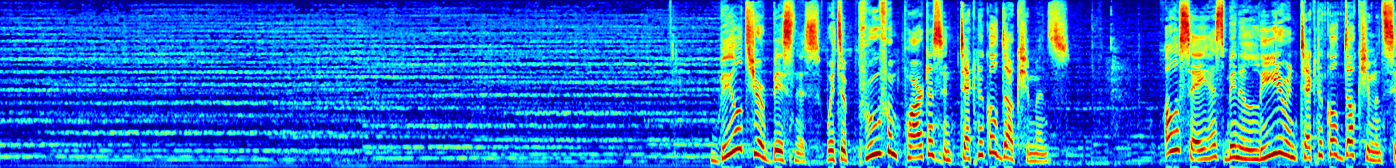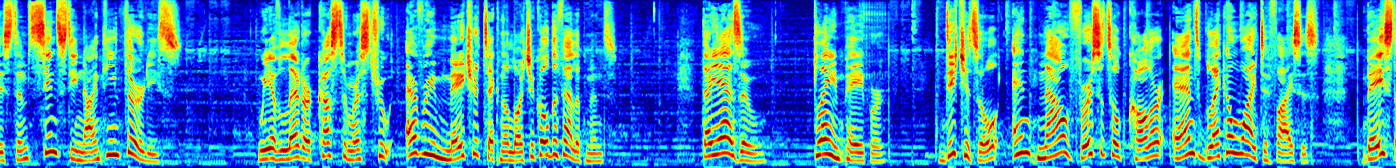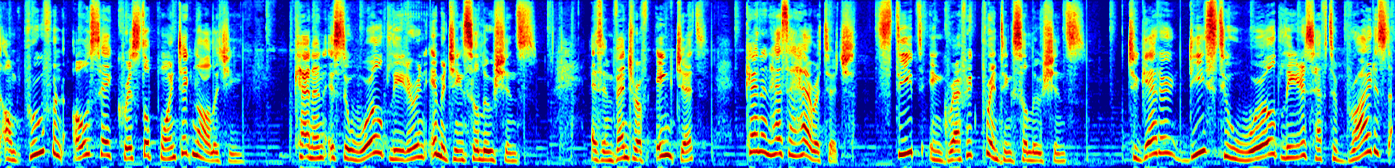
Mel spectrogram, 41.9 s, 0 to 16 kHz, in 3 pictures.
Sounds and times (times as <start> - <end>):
Music: 0.0 - 41.8
Speech: 7.1 - 10.7, 11.7 - 15.8, 16.6 - 20.1, 21.0 - 22.8, 23.4 - 41.8.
